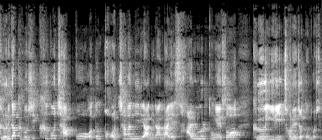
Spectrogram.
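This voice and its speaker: At a moderate pace, a man talks in an extremely high pitch over noticeable background noise. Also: ordinary pitch variation, hardly any pauses. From Korea, Chungcheong province. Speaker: pastor. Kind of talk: sermon. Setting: church.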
